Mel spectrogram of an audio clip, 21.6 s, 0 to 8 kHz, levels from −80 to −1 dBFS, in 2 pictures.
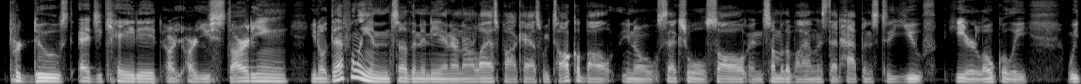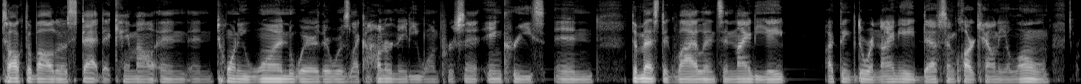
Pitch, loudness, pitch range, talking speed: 100 Hz, -24 LUFS, 95-105 Hz, 185 wpm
